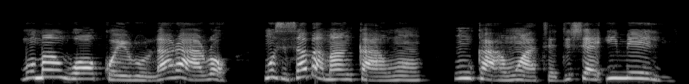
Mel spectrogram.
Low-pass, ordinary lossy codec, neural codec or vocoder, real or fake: 7.2 kHz; none; none; real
